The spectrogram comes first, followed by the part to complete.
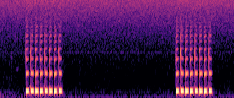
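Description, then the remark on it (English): An outgoing FaceTime call ringing tone on a phone plays twice, each burst a quick series of bright, pulsing electronic chimes lasting under a second, separated by a pause of near silence with a faint background hum. “Oh, do I FaceTime him? Yeah. I don't care. There we go. You hear it?”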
